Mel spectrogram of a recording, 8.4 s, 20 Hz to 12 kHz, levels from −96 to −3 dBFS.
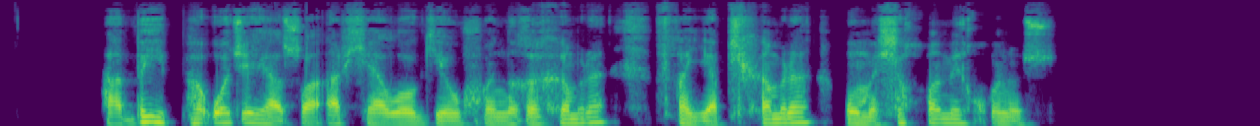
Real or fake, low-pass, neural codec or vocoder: real; 10.8 kHz; none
